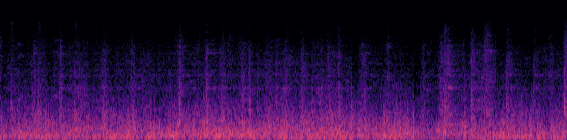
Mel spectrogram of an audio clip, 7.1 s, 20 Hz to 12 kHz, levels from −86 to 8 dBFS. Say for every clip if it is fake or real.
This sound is fake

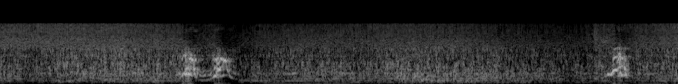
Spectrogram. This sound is fake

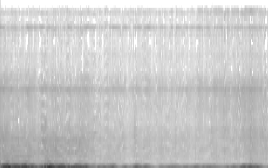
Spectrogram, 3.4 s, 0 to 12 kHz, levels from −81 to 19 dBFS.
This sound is fake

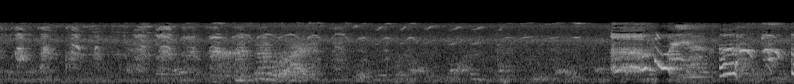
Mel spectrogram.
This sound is real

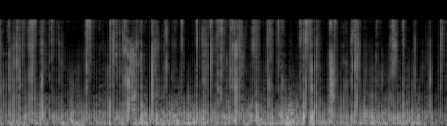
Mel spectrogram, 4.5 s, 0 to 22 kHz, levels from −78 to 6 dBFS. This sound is fake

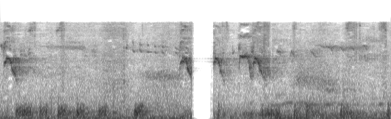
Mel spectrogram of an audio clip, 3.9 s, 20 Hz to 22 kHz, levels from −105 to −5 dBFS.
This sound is fake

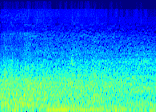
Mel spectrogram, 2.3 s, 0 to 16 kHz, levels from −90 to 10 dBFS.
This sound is fake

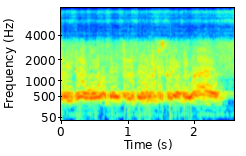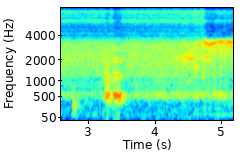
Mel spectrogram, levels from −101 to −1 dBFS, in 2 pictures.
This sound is real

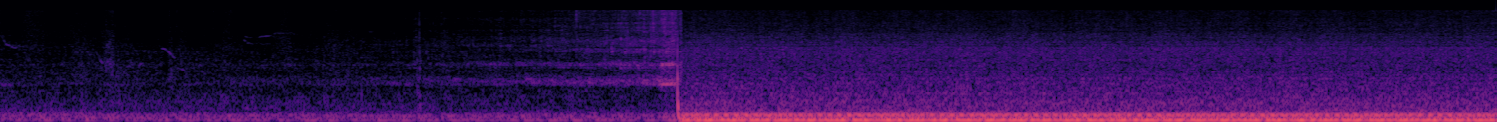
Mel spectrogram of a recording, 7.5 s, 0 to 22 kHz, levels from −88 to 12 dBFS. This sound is real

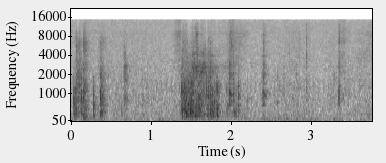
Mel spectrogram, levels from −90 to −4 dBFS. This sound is fake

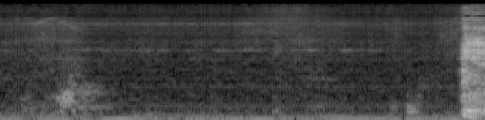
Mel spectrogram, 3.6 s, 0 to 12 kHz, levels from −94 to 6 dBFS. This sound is fake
